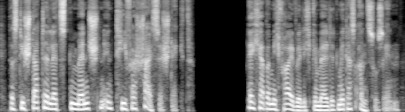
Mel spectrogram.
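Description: A man voicing a calm, unflappable female ambassador who speaks in a dry, matter-of-fact way, in an audiobook. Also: fairly high pitch, slightly rough, no room sound.

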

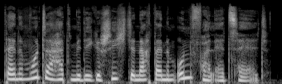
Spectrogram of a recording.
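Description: A woman voicing a sweet young wife, talking in a raised, earnest, somewhat husky voice. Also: mid-range voice, brisk, a little mellow, no room sound, clean studio sound. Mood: pleading.

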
